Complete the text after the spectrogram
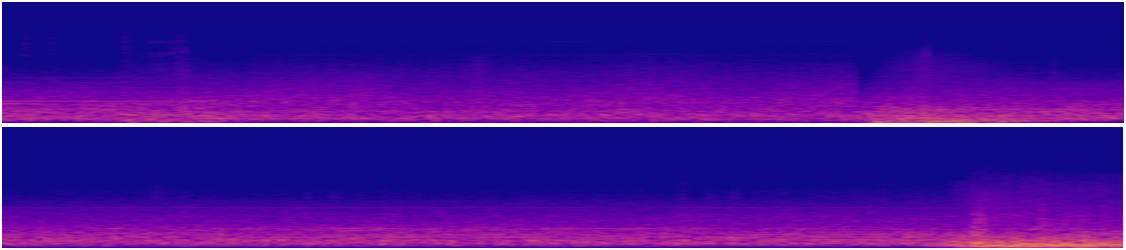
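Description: Waves wash and churn steadily against a ship's hull.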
